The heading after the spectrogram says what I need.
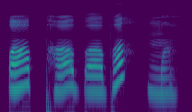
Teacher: ओष्ठ यानी कि दोनों होठों से मिलके होता है स्पर्श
